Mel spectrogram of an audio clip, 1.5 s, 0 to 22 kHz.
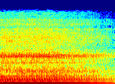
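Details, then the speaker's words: A-iPower SUA2000i/SC2000i 2000 W inverter generator after cleaning a clogged carburetor main jet that caused a no-start, producing 124 V at 60 Hz. Steady, even idle-mode hum with no knocks; idling normally. "Idle mode is working great."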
